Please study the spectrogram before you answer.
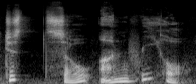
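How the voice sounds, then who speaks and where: Guy doing earnest young woman from a novel, faltering, husky, pitch jumps around. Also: huge pitch swings, drawn-out words, full character voice. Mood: stunned. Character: upset young woman acting student, shaken, earnest.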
